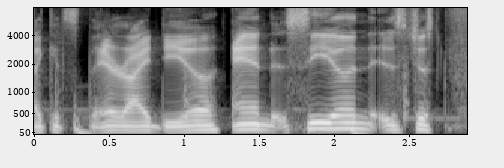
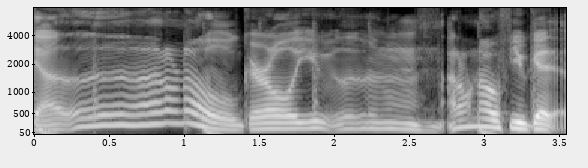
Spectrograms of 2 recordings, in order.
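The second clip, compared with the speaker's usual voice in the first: sassy doubt; 5 semitones higher than usual. Real, not acted. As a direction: stretch it out in disbelief. Doubtful aside to the character.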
